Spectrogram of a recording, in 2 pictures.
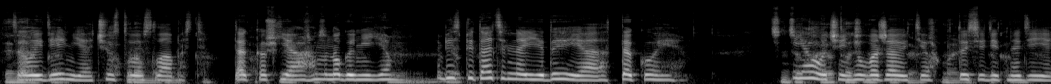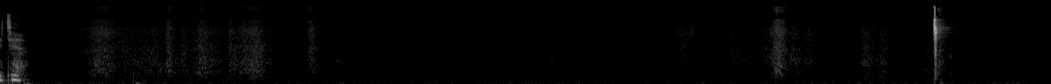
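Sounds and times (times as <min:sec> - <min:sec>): faint rustling and handling noises: 0:06.8 - 0:07.3, 0:08.0 - 0:21.0
sharp click: 0:19.8 - 0:20.1.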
